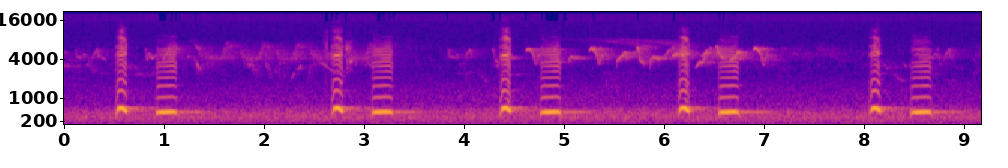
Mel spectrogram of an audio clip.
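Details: Five repeated cu-coo calls from a common cuckoo, spaced roughly two seconds apart: a short upper note falling to a longer lower one, over a background of high, scratchy twittering from other birds.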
